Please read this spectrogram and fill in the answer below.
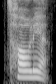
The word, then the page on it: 操练: cāo liàn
